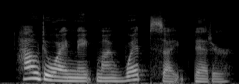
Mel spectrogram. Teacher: working on so here how is important and website is important website is the most important word in the sentence so that will have the highest pitch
